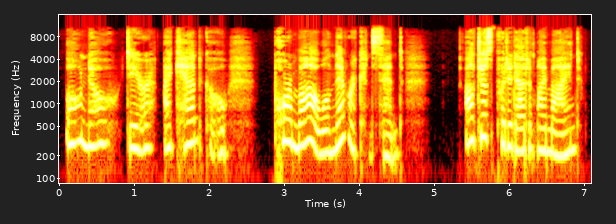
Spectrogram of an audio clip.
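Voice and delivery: high-pitched, self-denying daughter voice; timid high voice, sadly giving in; meek daughter, resigned. A narrator's reading. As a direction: gently give up your dearest wish.

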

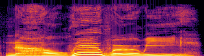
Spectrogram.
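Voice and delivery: very slow, drawn-out sinister voice; slow villain drawl; menacing villain. A narrator's reading. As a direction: savour it like a villain. Villain Mirror resumes attack.

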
